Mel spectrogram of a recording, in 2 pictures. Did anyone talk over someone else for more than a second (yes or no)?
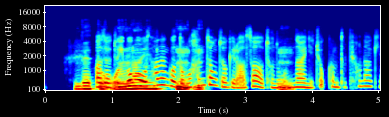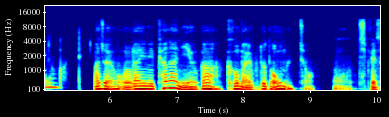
yes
